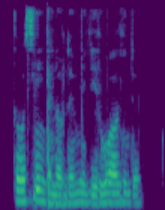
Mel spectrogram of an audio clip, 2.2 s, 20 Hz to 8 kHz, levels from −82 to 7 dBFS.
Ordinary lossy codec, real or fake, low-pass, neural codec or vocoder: AAC, 32 kbps; fake; 7.2 kHz; codec, 16 kHz in and 24 kHz out, 2.2 kbps, FireRedTTS-2 codec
